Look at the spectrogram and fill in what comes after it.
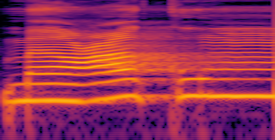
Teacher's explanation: Cara bacanya mim pertama dimasukkan ke mim kedua disertai dengung. Jadi bunyinya m yang kita tahan. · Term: idgham mimi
